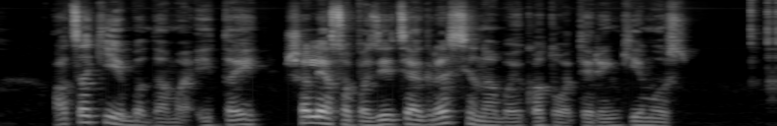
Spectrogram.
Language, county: Lithuanian, Vilnius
